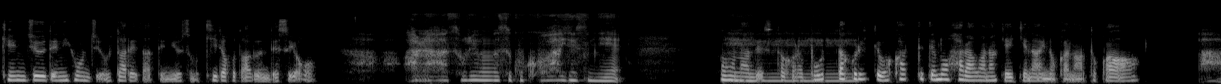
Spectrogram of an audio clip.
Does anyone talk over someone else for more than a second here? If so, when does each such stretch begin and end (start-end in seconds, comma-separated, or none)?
7.2-8.6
